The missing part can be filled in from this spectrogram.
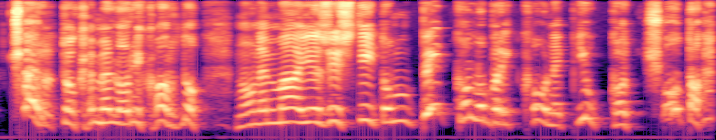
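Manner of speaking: messo parrocchiale pomposo, voce più alta e forte; voce di Bumble. Acted. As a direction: Bumble sbraita contro il ragazzo. Bumble's character voice. (Bumble ricorda Oliver con disprezzo, voce alta)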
